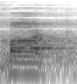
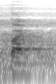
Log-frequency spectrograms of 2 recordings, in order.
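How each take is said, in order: First: The word is said in its full form. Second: The word is said in a reduced form. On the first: "strong form" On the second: "is the weak form"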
